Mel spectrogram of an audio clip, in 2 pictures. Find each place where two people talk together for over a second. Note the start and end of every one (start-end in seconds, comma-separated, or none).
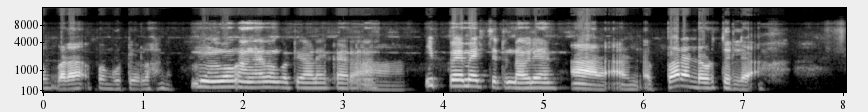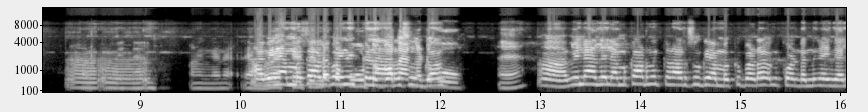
10.2-12.1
